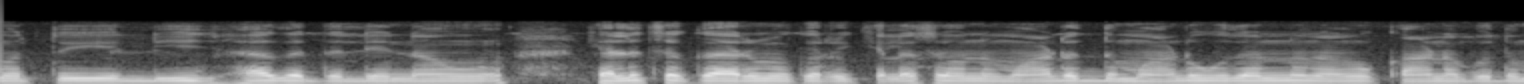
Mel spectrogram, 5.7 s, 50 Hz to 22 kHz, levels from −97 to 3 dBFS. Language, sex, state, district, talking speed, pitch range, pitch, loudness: Kannada, male, Karnataka, Belgaum, 105 wpm, 105-115 Hz, 110 Hz, -16 LUFS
